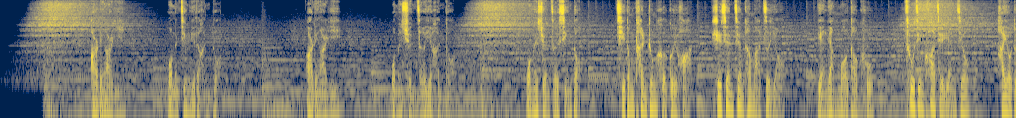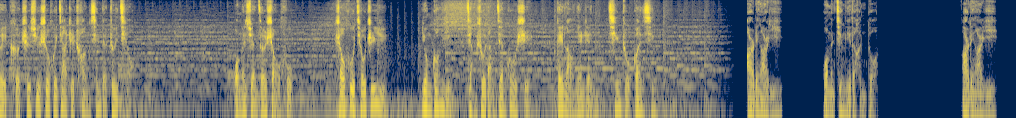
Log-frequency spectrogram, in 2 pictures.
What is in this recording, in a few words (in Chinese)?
男 国 大音 旁白; 腾讯2021-我们折善而行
